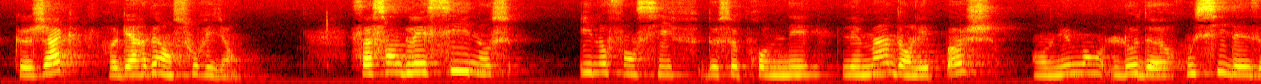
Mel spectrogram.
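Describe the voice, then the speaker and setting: A woman narrating a literary audiobook in a measured, expressive way. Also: a little high. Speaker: audiobook reader.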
